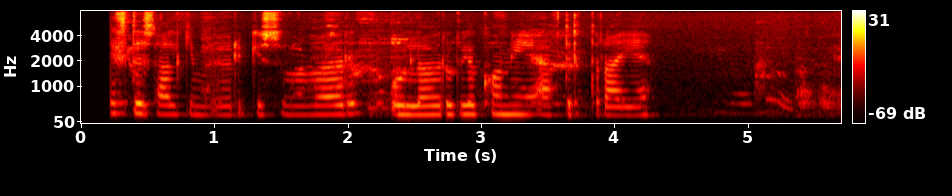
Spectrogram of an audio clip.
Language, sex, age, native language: Icelandic, female, 11, Icelandic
